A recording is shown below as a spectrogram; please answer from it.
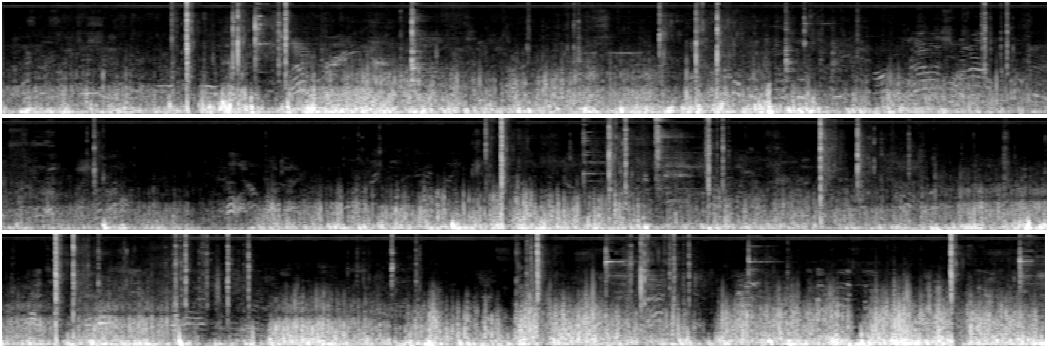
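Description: Rimfire rifle shots fired during a timed course of fire: short, sharp cracks, well over a dozen, irregularly spaced from under a second to several seconds apart, over a steady low rumble.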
